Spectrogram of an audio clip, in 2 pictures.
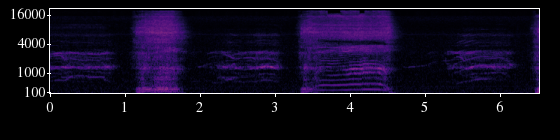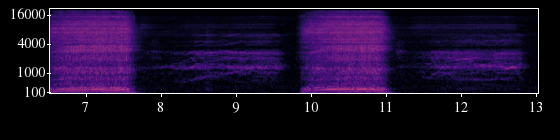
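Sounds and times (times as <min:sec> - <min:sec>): person snoring: 0:01.1 - 0:01.8, 0:03.4 - 0:04.6, 0:06.5 - 0:07.8, 0:09.9 - 0:12.7.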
